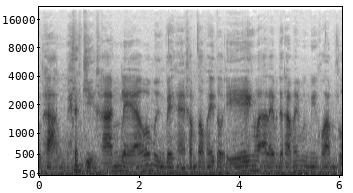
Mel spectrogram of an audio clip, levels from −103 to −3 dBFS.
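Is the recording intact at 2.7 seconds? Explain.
No. At 2.7 seconds, as throughout the clip, the speech carries generation loss, likely from being decoded and re-encoded with a lossy codec about three times, with a character that fits Opus at around 64 kbit/s. Each pass re-quantises the signal on a shifted frame grid, so the noise from earlier passes stacks up. The result sounds swirly, smeared and hollow beyond what that bitrate alone would give, with blurred attacks.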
